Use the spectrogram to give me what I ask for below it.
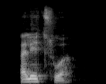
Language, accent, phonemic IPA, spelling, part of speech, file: French, France, /a.le də swa/, aller de soi, verb, LL-Q150 (fra)-aller de soi.wav
- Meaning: to be self-evident, to be obvious, to be self-explanatory, to go without saying, to stand to reason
